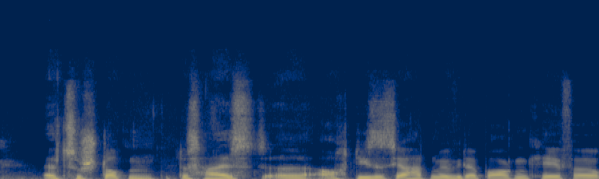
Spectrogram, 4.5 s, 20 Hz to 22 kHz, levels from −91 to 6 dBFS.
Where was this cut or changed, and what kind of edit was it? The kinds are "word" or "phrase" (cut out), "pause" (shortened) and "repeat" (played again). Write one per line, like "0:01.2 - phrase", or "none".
0:01.3 - pause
